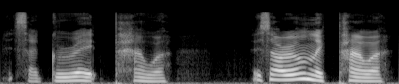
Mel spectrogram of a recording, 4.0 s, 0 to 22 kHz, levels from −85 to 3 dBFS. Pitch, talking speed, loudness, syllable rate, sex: 185 Hz, 120 wpm, -16 LUFS, 3.9 syllables/s, female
